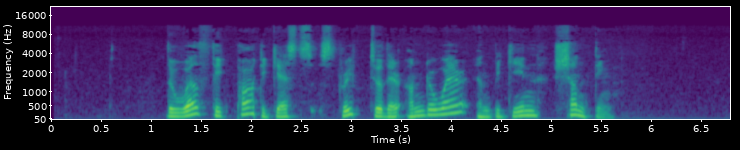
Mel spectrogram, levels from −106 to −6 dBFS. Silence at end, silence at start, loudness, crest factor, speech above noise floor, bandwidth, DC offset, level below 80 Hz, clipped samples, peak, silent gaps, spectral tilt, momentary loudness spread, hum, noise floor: 1.15 s; 1.15 s; -34 LUFS; 20 dB; 43 dB; 11.5 kHz; under 0.1%; -68 dBFS; under 0.1%; -14 dBFS; none; -6.5 dB/octave; 9 LU; none; -76 dBFS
